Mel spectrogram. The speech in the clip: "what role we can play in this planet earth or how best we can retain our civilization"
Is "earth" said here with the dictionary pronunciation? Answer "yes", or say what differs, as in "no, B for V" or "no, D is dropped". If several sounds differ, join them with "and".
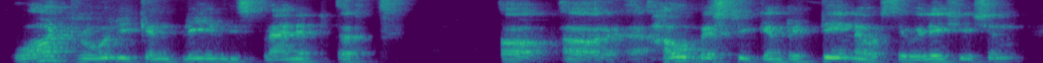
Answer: no, T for TH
